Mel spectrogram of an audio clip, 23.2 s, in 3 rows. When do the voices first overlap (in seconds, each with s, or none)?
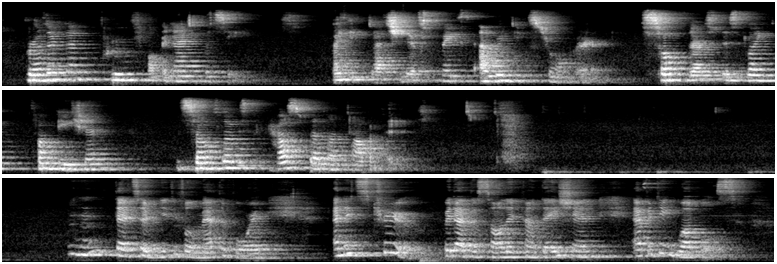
none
